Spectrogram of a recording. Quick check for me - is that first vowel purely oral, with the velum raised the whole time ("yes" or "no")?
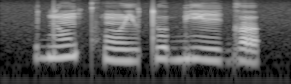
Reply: no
